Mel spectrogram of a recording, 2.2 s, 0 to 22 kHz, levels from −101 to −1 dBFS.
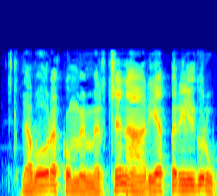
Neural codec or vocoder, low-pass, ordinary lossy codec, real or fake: none; 7.2 kHz; MP3, 48 kbps; real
